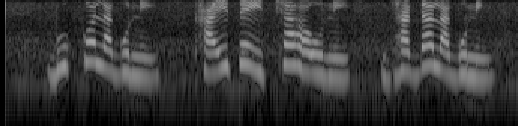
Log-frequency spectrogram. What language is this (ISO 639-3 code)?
ori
